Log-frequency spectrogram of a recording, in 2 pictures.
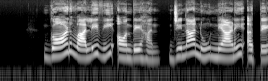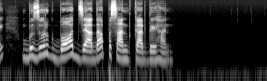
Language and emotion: Punjabi, neutral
